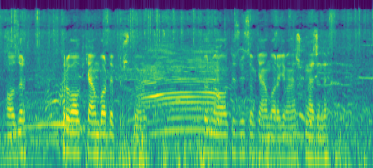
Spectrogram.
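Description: A calf mooing: one long call about two seconds in that rises and then falls in pitch, lasting about a second and a half.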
